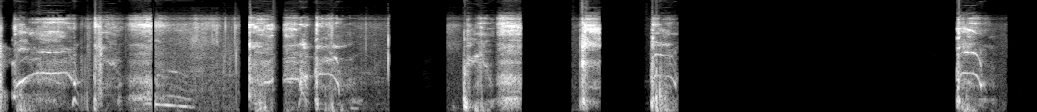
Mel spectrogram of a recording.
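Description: Repeated harsh, forceful coughs come in clusters with throat clearing between them; a deep, chesty smoker's cough.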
